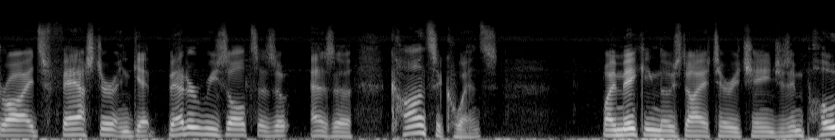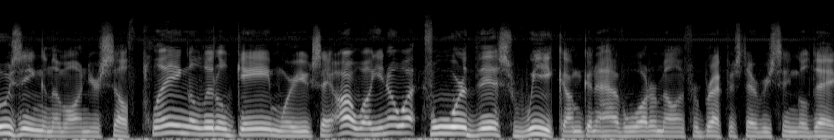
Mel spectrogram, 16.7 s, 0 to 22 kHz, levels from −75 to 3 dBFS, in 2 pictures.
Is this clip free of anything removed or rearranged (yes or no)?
yes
